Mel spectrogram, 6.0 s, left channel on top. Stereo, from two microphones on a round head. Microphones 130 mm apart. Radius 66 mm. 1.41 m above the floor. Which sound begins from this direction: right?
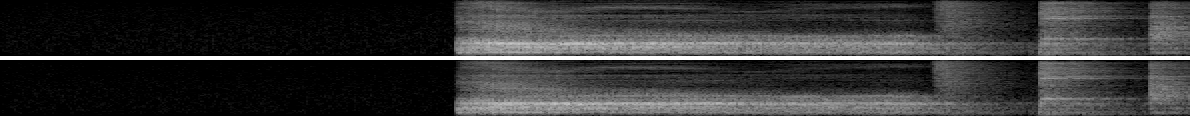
A hiss, at 4.7 s.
